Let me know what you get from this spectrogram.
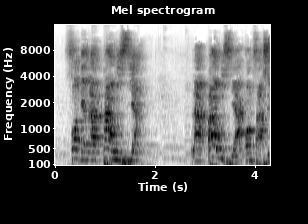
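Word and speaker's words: parousia: La paousia, comme ça se prononce, ce qui signifie en présence.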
